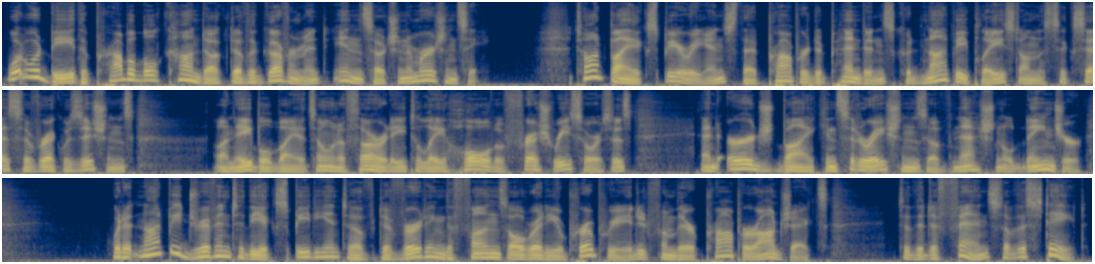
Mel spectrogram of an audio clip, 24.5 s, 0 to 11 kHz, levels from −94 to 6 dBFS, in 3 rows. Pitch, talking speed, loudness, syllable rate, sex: 110 Hz, 170 wpm, -20 LUFS, 5.7 syllables/s, male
